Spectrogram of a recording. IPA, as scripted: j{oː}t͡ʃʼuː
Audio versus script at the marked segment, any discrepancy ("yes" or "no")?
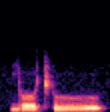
no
